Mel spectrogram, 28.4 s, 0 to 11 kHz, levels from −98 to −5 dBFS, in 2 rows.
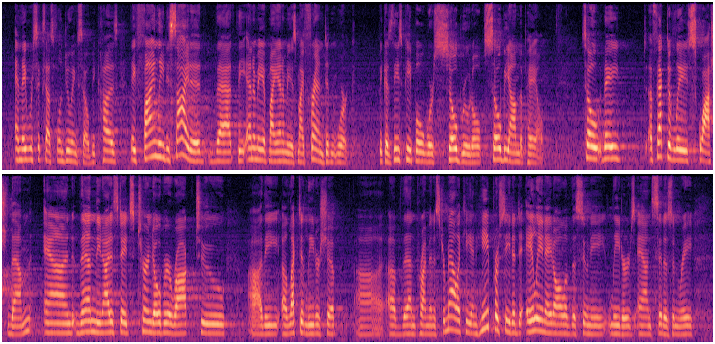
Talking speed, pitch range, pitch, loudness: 145 wpm, 170-210 Hz, 185 Hz, -22 LUFS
